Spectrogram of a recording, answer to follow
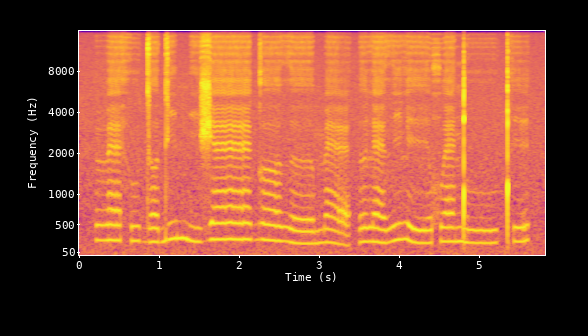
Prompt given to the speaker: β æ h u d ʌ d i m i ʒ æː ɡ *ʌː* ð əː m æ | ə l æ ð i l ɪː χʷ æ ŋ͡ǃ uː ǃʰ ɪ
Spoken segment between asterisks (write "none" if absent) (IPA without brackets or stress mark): ʌː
